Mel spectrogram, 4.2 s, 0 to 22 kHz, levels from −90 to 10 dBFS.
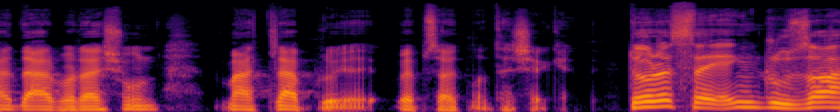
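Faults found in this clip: No audible faults found in this speech recording.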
